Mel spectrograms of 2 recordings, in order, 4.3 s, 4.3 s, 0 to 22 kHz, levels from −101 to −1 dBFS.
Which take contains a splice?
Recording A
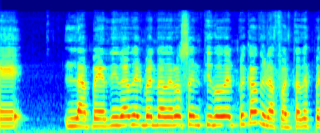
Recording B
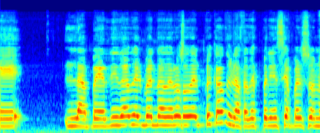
B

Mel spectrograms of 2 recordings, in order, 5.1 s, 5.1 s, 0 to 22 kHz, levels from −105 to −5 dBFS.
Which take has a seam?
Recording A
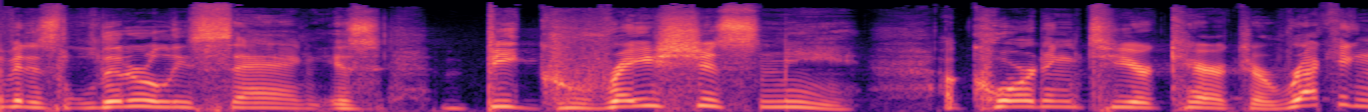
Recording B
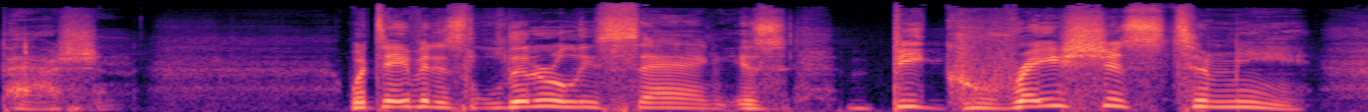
A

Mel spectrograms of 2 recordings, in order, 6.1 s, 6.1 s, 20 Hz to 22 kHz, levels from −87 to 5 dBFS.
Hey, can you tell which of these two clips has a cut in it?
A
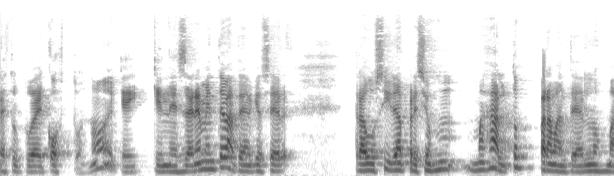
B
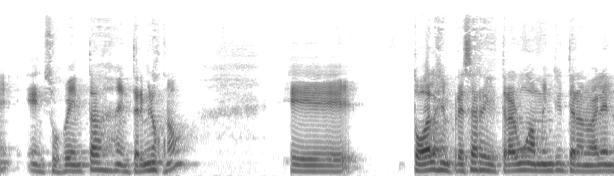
B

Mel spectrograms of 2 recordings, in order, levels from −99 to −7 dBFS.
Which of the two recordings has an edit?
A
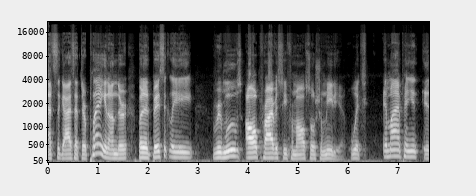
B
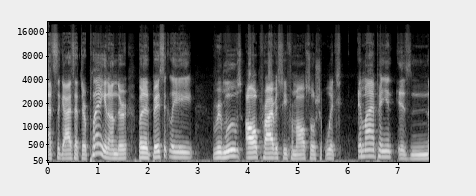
B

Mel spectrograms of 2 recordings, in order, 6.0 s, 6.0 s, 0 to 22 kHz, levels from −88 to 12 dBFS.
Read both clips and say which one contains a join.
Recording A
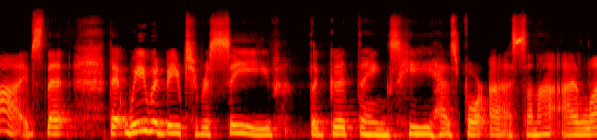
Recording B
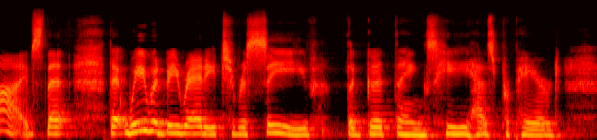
A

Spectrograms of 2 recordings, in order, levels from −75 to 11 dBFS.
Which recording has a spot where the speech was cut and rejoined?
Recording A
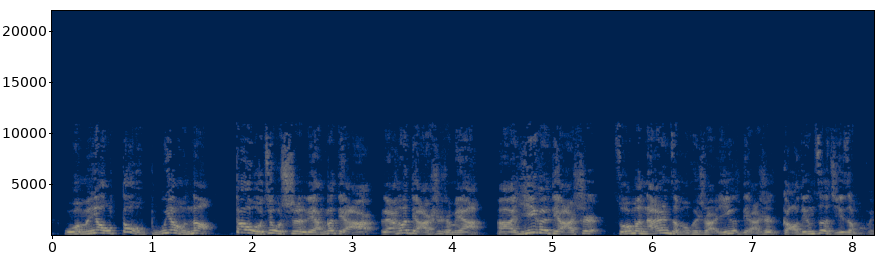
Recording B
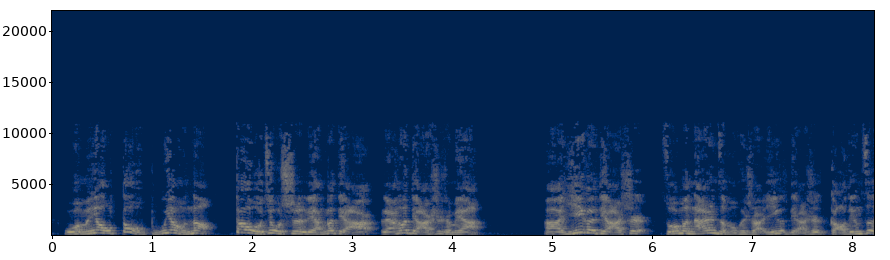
A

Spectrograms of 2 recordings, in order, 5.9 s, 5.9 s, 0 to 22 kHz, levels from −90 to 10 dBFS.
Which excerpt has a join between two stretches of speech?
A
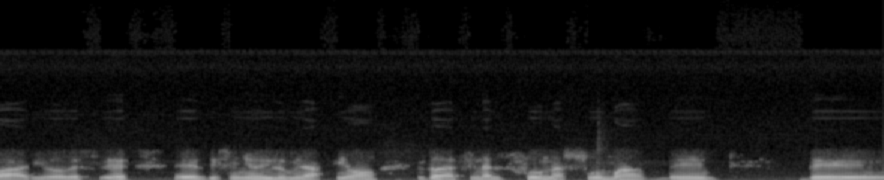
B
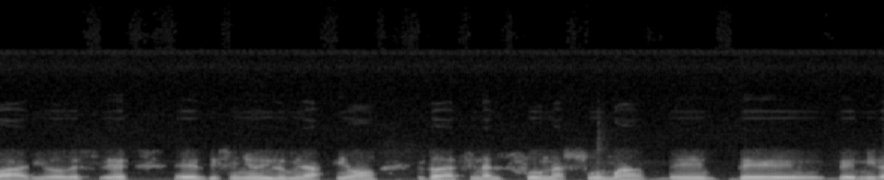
B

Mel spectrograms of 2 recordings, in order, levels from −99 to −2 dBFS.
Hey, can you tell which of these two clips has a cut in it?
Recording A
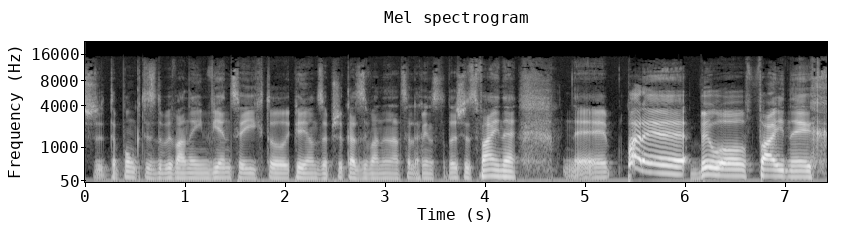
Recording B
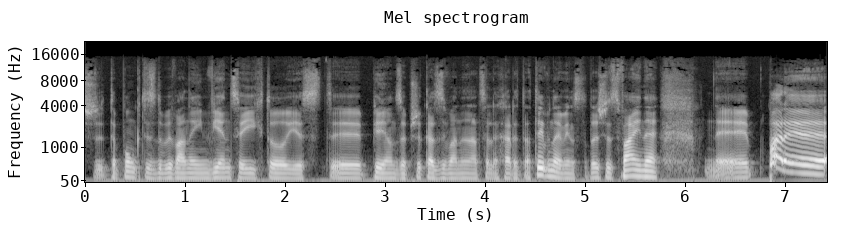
A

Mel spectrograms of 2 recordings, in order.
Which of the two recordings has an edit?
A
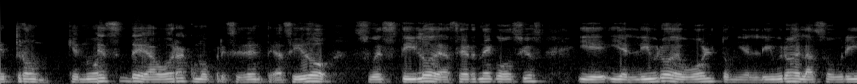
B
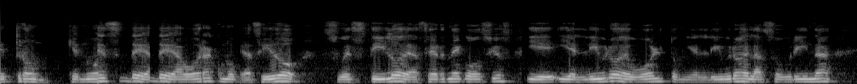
B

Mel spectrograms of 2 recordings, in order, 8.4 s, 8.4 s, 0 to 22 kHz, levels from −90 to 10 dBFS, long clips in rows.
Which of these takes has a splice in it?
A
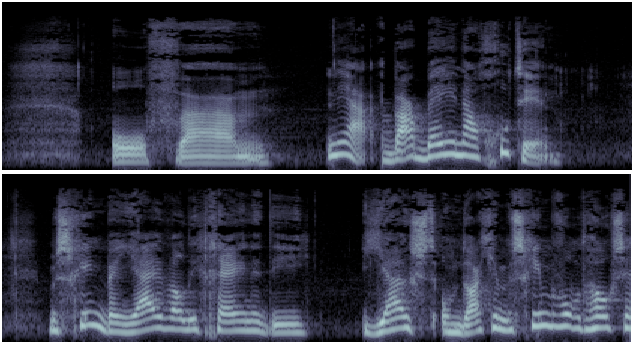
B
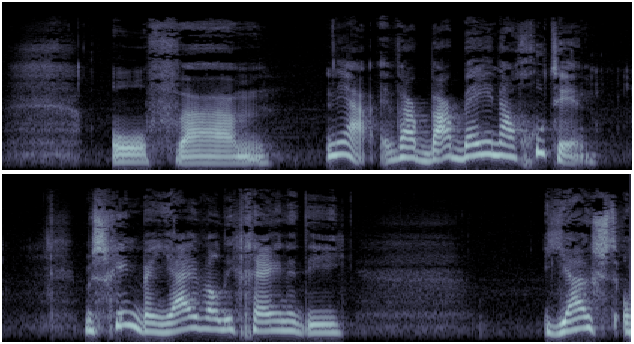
A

